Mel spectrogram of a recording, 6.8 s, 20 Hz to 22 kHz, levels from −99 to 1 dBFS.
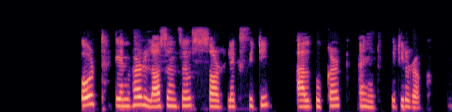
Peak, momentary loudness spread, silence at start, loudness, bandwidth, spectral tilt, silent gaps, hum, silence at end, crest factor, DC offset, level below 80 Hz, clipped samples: -2 dBFS; 11 LU; 1.25 s; -20 LUFS; 8.2 kHz; -4.5 dB/octave; 4.15-4.44 s, 5.30-5.35 s, 5.79-5.87 s; none; 0.5 s; 18 dB; under 0.1%; -68 dBFS; under 0.1%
